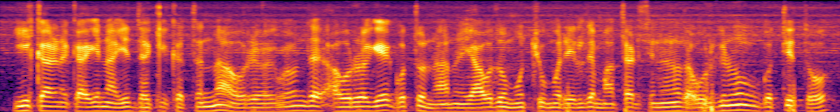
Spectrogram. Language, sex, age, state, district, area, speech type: Kannada, male, 60+, Karnataka, Koppal, rural, spontaneous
